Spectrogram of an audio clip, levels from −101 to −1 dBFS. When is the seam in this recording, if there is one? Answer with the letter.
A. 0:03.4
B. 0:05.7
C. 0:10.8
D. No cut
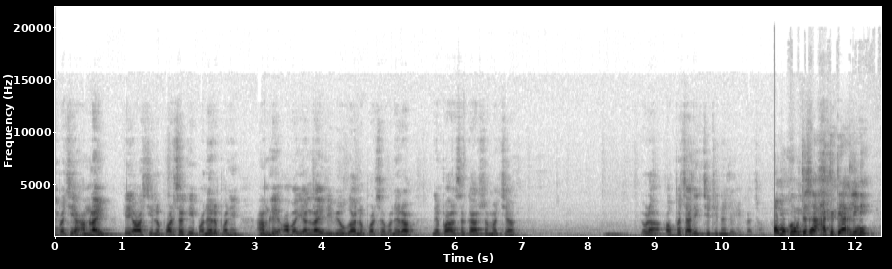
C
